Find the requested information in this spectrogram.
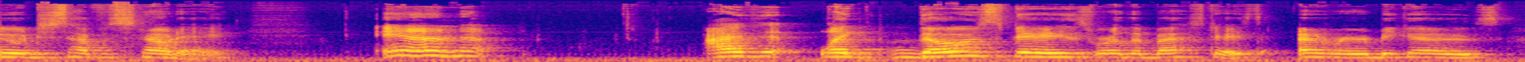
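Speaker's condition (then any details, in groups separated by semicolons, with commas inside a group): Cerebral palsy; infant ventilator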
